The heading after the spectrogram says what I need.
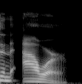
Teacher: It's an hour because the h is silent. The first sound you actually hear is a vowel.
